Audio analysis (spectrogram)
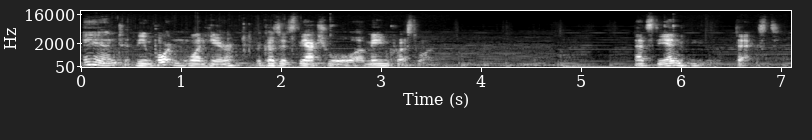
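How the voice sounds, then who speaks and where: A man's voice: medium pitch, measured pace. A man giving casual, dry-humored commentary while playing through a video game. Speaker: gameplay tour guide. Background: faint game music.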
